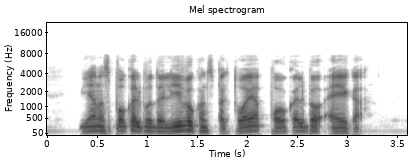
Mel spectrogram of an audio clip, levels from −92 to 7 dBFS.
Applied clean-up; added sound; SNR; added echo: none; none; none; none.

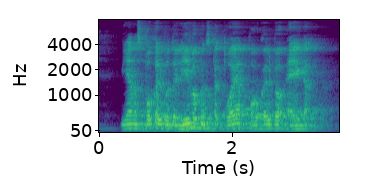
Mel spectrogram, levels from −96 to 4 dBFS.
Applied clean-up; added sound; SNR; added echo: none; none; none; reverberation time 0.8 s.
